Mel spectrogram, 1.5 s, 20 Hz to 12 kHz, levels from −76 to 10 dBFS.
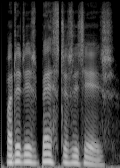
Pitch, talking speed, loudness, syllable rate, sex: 130 Hz, 280 wpm, -15 LUFS, 5.3 syllables/s, male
